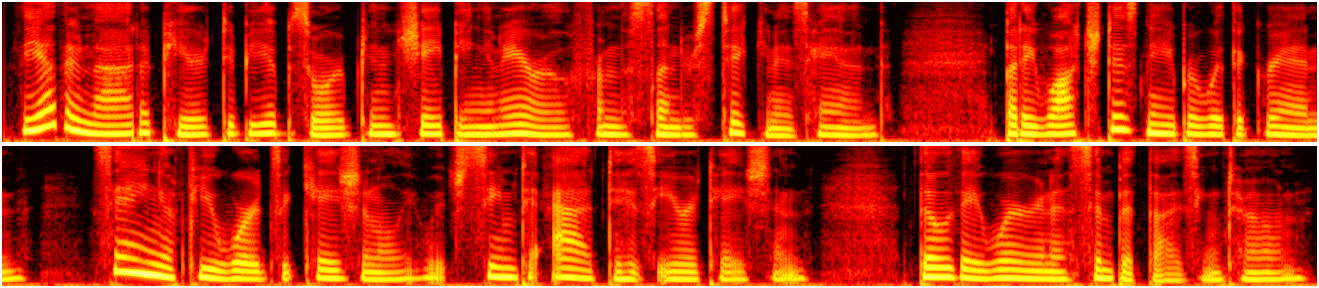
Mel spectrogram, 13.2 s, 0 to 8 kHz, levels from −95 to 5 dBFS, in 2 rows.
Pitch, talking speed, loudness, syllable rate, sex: 180 Hz, 205 wpm, -19 LUFS, 5.8 syllables/s, female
